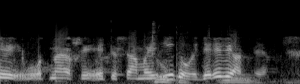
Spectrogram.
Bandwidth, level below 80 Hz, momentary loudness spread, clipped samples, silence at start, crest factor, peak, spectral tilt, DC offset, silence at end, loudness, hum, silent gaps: 8 kHz; -52 dBFS; 9 LU; under 0.1%; 0 s; 14 dB; -10 dBFS; -7.5 dB/octave; under 0.1%; 0 s; -23 LUFS; none; none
